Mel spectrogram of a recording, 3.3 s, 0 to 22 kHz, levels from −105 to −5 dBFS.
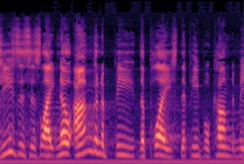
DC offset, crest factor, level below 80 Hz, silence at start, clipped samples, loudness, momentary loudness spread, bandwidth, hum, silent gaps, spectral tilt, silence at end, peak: under 0.1%; 20 dB; -56 dBFS; 0 s; under 0.1%; -29 LUFS; 16 LU; 15.5 kHz; none; none; -1.5 dB/octave; 0 s; -10 dBFS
